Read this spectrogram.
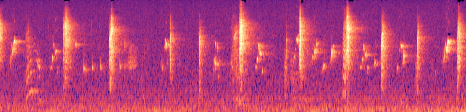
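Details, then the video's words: Pet budgerigar chattering while playing on perches and cages, with quick bright chirps, clicks and short warbled notes in rapid irregular bursts, a second budgie kept alongside; no clear words stand out. "Talking budgie says "Hey Siri""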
